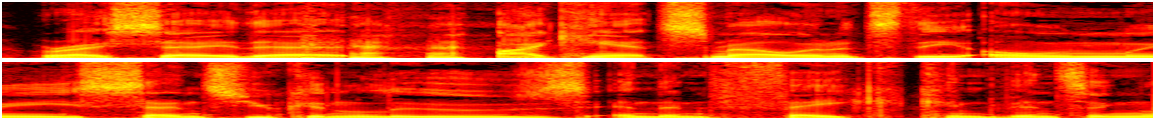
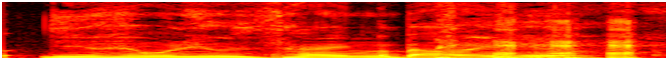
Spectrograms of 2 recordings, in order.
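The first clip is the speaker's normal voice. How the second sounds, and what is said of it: Imitates a deaf person's speech. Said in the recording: “do a sick deaf impression”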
